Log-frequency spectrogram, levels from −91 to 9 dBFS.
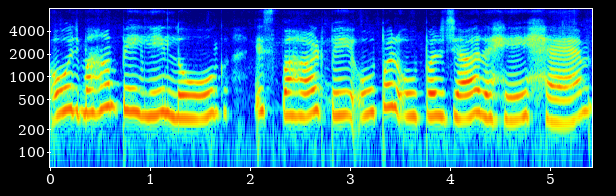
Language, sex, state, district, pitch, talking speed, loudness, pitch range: Hindi, female, Uttar Pradesh, Lalitpur, 310 Hz, 145 wpm, -16 LUFS, 290-335 Hz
